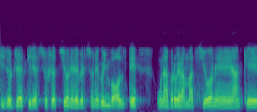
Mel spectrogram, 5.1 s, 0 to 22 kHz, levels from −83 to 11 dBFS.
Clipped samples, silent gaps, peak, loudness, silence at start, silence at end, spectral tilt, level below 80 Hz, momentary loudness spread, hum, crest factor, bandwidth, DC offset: under 0.1%; none; 0 dBFS; -14 LUFS; 0 s; 0 s; -8 dB/octave; -66 dBFS; 5 LU; none; 12 dB; 4 kHz; under 0.1%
